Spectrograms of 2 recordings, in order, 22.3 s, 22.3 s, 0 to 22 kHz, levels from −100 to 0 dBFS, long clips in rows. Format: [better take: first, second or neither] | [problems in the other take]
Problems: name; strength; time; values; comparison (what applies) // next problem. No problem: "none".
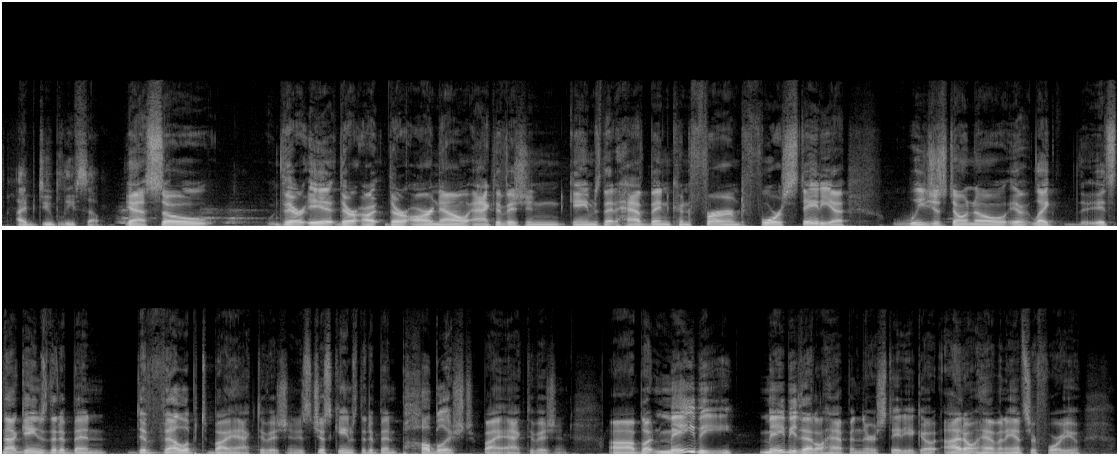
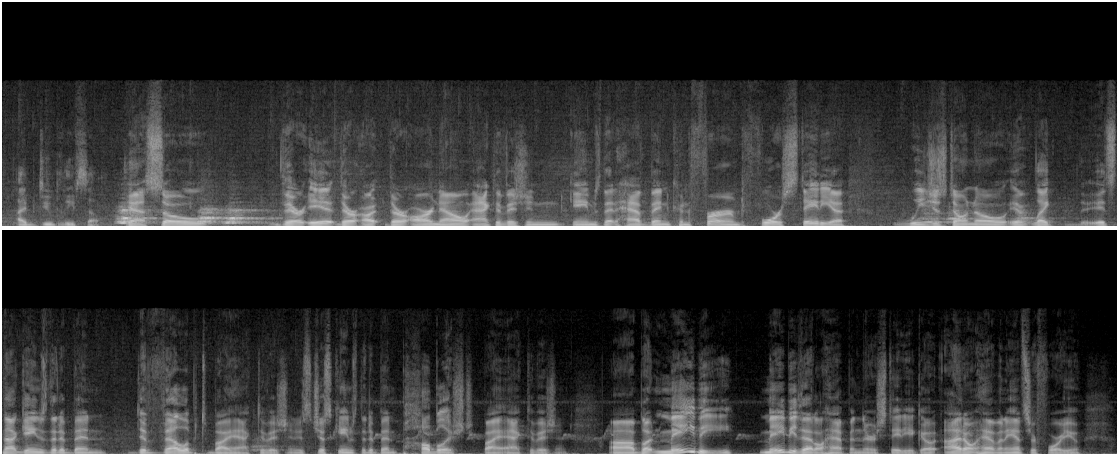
first | animal sounds; loud; throughout; 6 dB below the speech; faint in the first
